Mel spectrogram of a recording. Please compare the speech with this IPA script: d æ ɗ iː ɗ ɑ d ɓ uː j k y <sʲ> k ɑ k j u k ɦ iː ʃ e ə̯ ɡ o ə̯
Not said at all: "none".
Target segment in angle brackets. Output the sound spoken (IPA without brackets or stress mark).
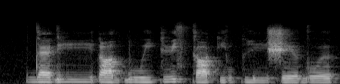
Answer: sʲ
